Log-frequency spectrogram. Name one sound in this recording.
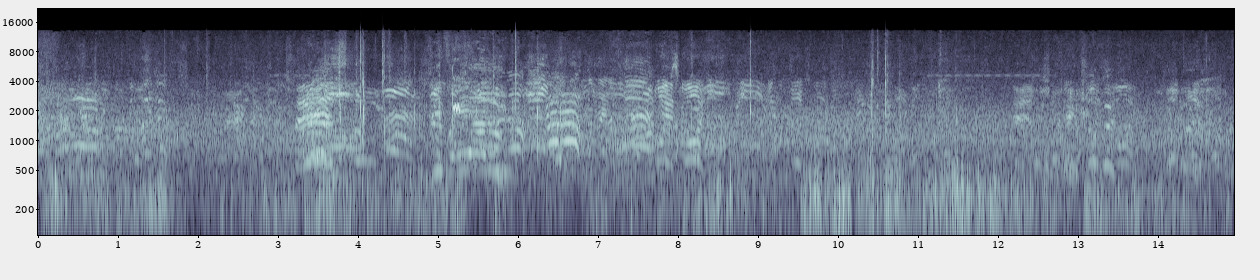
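Young players shout and call out excitedly across an open field.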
